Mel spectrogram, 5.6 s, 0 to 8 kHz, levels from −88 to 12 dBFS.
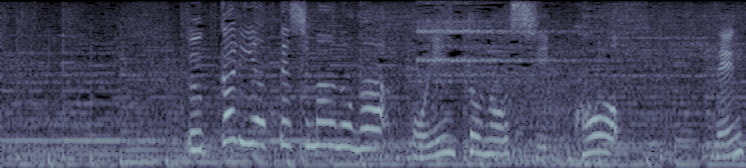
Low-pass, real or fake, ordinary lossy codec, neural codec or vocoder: none; real; none; none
